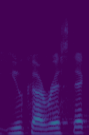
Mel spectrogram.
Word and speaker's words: Eucharistic: I think it's because we use the ukar ristic four syllables that's a big word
